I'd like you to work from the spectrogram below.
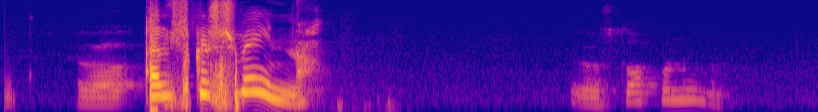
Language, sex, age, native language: Icelandic, female, 8, Icelandic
